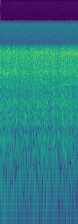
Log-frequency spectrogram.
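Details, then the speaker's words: Jeep six at idle with spark plugs pulled one at a time, now on three cylinders: lumpy, uneven low putter with missing beats, off balance yet still running. Misfire, running on three of six cylinders. "all right that's three cylinders doesn't even sound that bad i'm impressed"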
